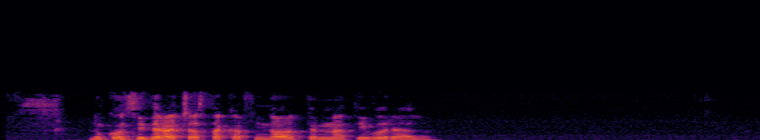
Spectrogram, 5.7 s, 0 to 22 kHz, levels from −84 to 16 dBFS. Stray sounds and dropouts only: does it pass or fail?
pass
